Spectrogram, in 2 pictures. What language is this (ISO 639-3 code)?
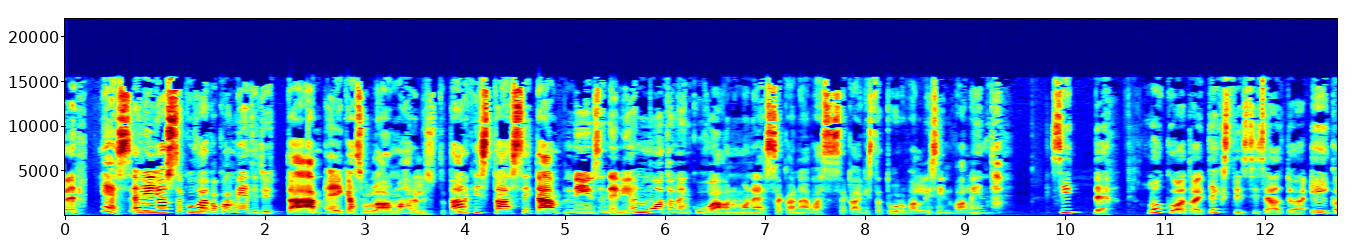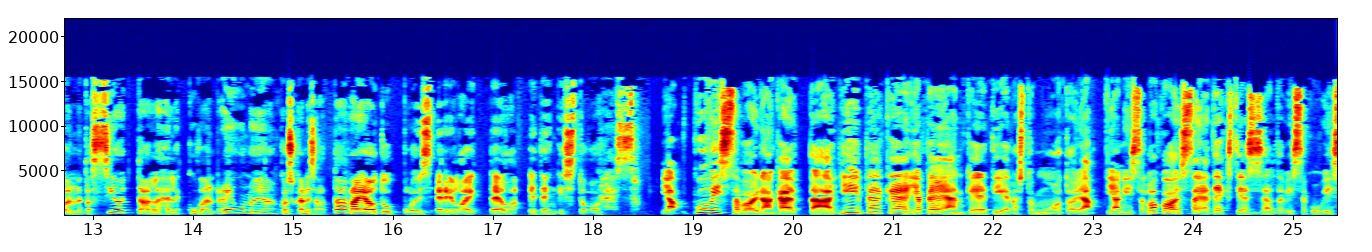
fin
